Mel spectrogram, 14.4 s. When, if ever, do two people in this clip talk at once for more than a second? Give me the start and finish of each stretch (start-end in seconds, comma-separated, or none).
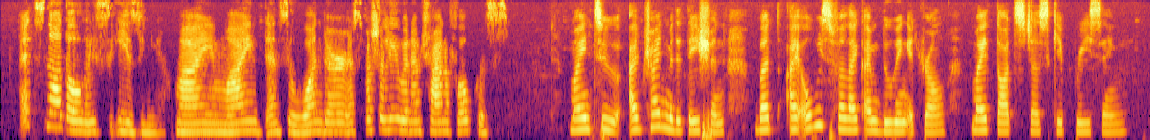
none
